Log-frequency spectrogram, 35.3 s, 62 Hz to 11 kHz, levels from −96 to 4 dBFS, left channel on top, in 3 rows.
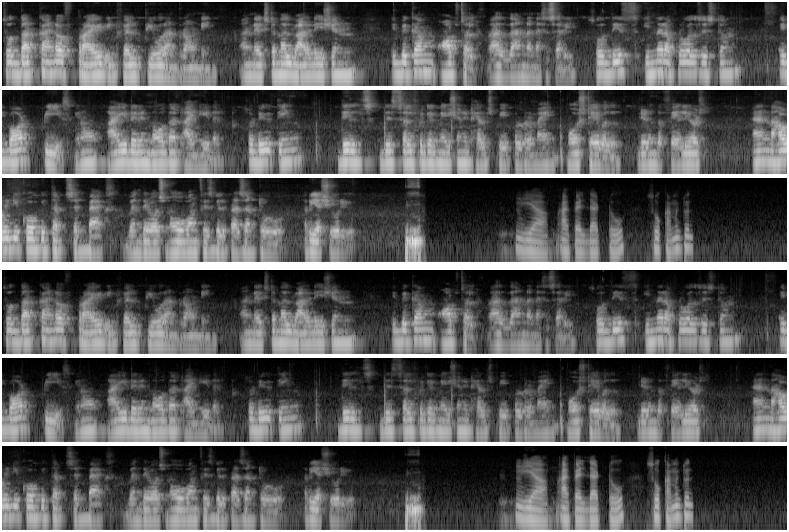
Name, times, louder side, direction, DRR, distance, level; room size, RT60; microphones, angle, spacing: voice 1, 0.0-3.1 3.6-5.3 5.8-8.6 8.9-11.1 11.6-15.1 15.5-16.3 16.8-22.3 23.0-27.8 28.1-28.8 29.6-29.9, left 6 dB, 75° left, 0.4 m, -27 dB
sound 1, 8.4-24.3, left 1 dB, 20° left, 1.8 m, -59 dB
voice 2, 31.2-32.9 33.2-33.9, right 5 dB, 65° right, 0.5 m, -33 dB
head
